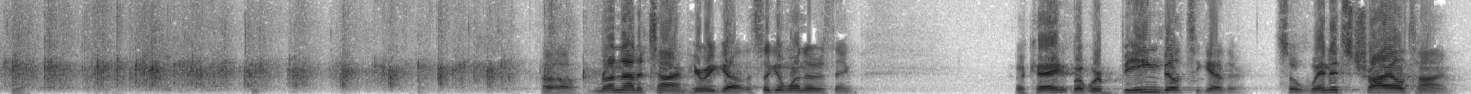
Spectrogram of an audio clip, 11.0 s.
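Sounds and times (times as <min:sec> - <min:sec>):
audience applause: 0:00.0 - 0:04.7
speech: 0:00.1 - 0:00.4, 0:04.0 - 0:06.6, 0:07.6 - 0:11.0.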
